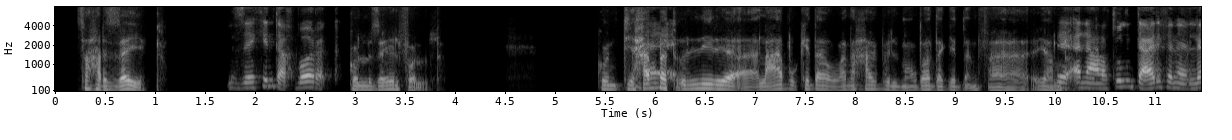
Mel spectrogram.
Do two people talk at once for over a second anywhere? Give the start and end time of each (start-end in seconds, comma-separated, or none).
none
